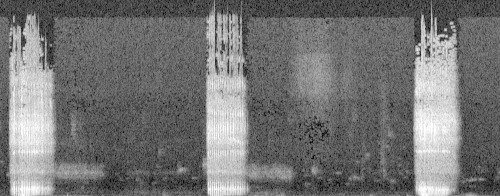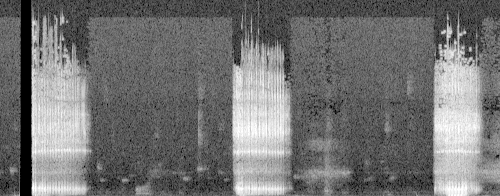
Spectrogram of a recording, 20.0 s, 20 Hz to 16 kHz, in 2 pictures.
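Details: Lying down asleep with snoring audio added, implied not to be real snoring: six harsh, snorting, snore-like breaths separated by near silence, about 17 a minute.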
